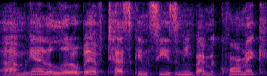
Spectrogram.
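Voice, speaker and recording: A man's voice over noticeable background noise. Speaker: home cooking show host. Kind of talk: cooking tutorial. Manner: hesitant, many fillers; casual.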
